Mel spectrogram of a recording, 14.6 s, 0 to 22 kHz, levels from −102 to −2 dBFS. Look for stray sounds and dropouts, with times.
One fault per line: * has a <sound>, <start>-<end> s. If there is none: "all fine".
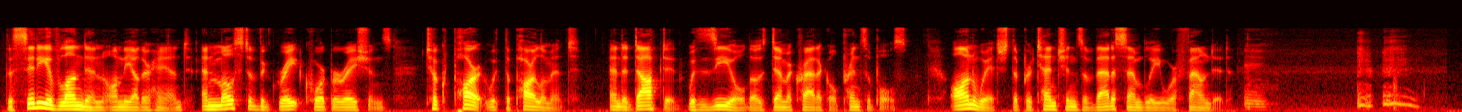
* has a cough, 12.4-12.8 s
* has a throat clearing, 13.6-14.3 s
